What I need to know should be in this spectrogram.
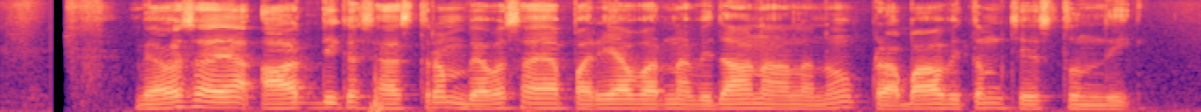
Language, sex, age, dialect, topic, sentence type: Telugu, male, 25-30, Central/Coastal, agriculture, statement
